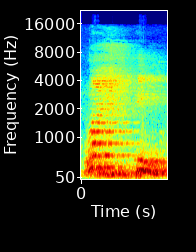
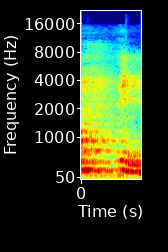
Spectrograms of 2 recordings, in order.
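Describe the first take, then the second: First: The consonant before the t is raspy and throaty. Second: The consonant before the t is a smooth h. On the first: The speaker calls it right. "Kalau kho gerok" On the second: The speaker calls it wrong. "jangan wahtim"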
